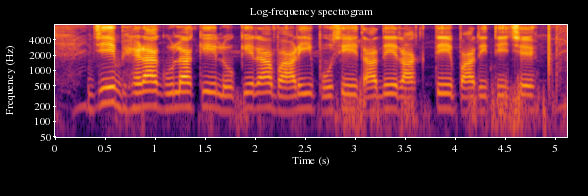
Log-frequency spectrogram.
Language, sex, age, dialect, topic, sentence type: Bengali, male, 18-24, Western, agriculture, statement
